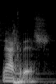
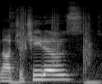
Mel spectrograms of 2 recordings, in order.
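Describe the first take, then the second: First: The name is said quickly as one clipped word. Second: The name is said as four full syllables. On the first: This is how the speaker says the name. The speaker calls it right. "I just say it quickly" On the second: This is how newcomers misread the name. The speaker calls it wrong. "I've had recruits call it Nachichitos"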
